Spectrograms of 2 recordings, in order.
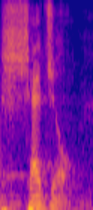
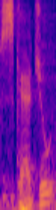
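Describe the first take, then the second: First: It is said with a British accent. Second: It is said with an American accent. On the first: "no inglês britânico é schedule" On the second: "no inglês americano schedule"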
